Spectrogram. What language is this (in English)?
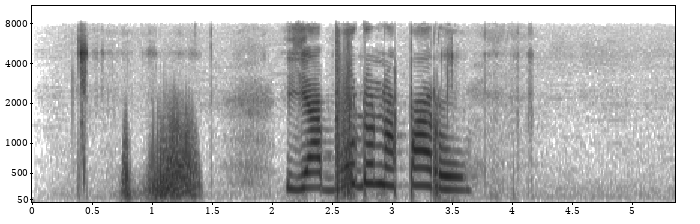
Russian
